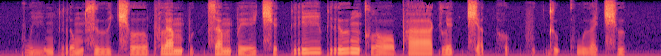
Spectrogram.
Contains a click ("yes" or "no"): no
